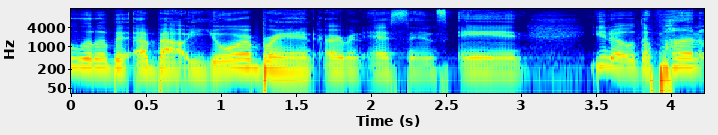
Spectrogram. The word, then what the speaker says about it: Herbn Essence: when people say herb the h is silent or the ellen salmon yeah salmon not salmon no but urban essence is all about our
